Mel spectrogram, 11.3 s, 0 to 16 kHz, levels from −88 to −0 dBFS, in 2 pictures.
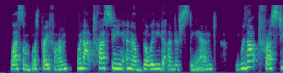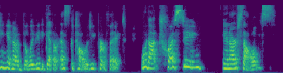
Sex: female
